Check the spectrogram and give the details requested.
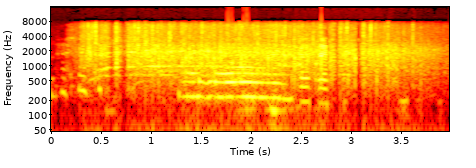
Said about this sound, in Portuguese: Para, cadê as palmas?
